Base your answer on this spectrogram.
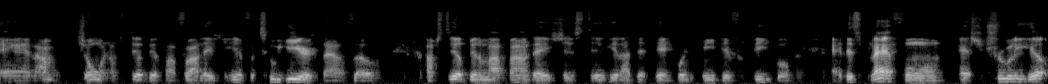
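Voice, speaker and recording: A man with a Southern US accent, fairly even intonation and a moderate pace. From US South, Mobile, Alabama. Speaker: podcaster. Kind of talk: interview.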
